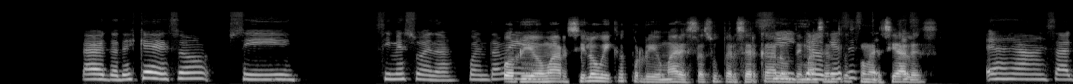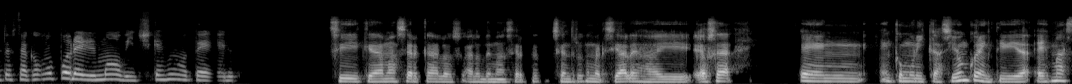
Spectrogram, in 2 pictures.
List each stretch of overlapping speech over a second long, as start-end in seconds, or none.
7.5-9.2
